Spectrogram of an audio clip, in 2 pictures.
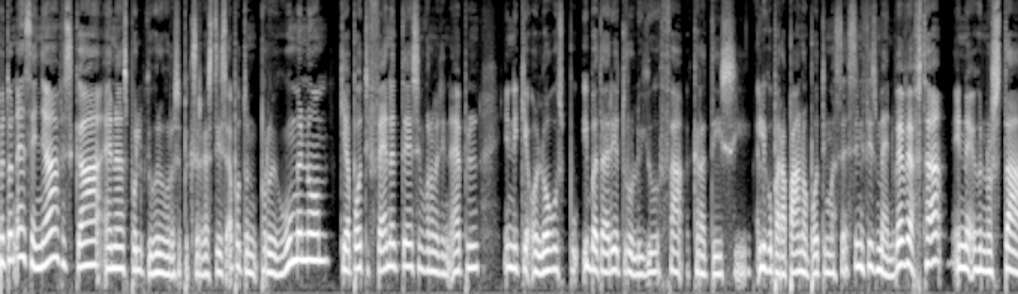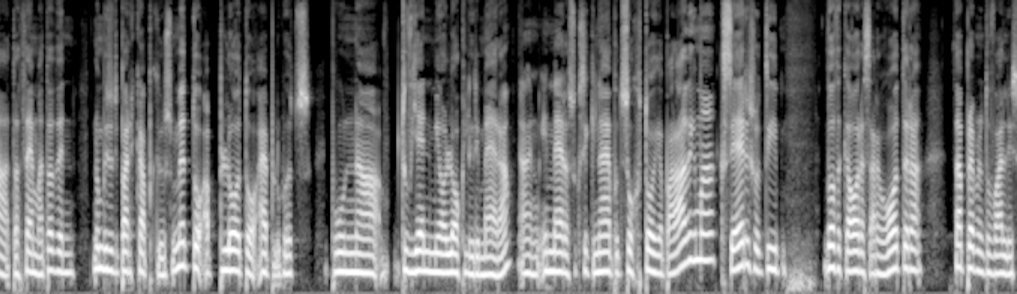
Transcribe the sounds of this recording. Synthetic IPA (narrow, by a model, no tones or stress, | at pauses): me̞t̪o̞nʔeseɲɐfisi̥kɐe̞̰nɐspo̞lipço̞ɣɾiɣo̞ɾose̞pekse̞ɾɣɐst̪isɐ̰po̞t̪o̞npɾo̞iɣume̞no̞ceɐpoot̪ife̞ne̞t̪e̞siɱfo̞nɐme̞t̪inʔepl̩ine̞ce̞̰ʔo̞lo̞ɣo̞spuibɐt̪ɐɾiɐt̪uɾoloʝuθɐkɾɐt̪isḭliɣo̞pɐɾɐpɐnoɐpot̪iimɐst̪e̞siniθizme̞niveveɐːft̪ɐḭne̞ɣno̞st̪ɐt̪ɐθe̞mɐt̪ɐðenː | o̞mizoot̪ipɐɾçi̥kɐpçozme̞t̪o̞ʔɐ̰plo̞t̪o̞̰ʔeplwot͡s | punɐt̪uvʝe̞nimɲɐo̞lo̞kliɾime̞ɾɐɐnḭme̞ɾɐsukse̞cinɐiɐpo̞t̪i̥so̞xt̪o̞ʝɐpɐɾɐðiɣmɐkseɾiso̞t̪iðo̞ðe̞kɐo̞ɾesɐɾɣo̞t̪e̞ɾɐ | θɐpɾe̞pinɐt̪ovɐlis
